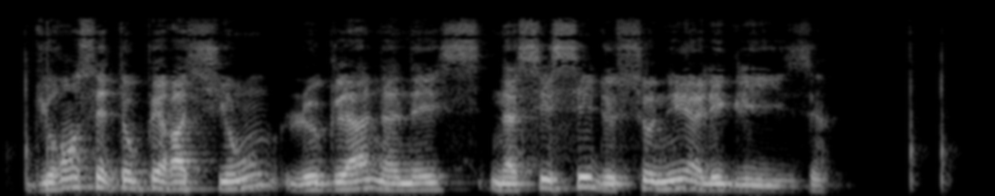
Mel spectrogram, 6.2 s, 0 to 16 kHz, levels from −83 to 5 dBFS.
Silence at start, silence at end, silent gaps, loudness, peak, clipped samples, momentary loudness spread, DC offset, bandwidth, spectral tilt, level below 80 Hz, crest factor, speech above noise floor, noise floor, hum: 0.15 s; 1.05 s; none; -24 LUFS; -8 dBFS; under 0.1%; 9 LU; under 0.1%; 11.5 kHz; -5 dB/octave; -70 dBFS; 16 dB; 29 dB; -53 dBFS; none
